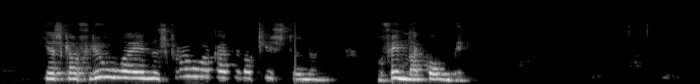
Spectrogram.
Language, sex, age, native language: Icelandic, female, 70-79, Icelandic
